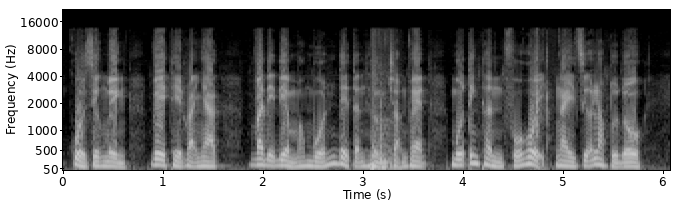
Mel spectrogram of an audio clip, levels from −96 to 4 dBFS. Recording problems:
distortion; slight; 4% of the sound clipped
footsteps; noticeable; at 3 s; peak 4 dB below the speech
keyboard typing; noticeable; at 4.5 s; peak 9 dB below the speech

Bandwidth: 13.5 kHz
